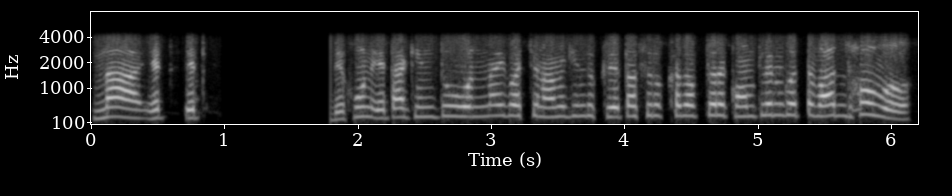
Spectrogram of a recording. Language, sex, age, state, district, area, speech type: Bengali, male, 18-30, West Bengal, Purba Medinipur, rural, conversation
